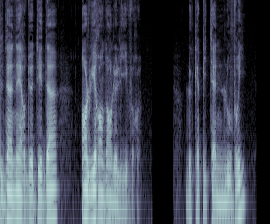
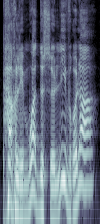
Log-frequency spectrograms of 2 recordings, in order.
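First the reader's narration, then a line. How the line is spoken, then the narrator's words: Captain's laughing exclamation. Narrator (French): s'écria le capitaine en riant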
